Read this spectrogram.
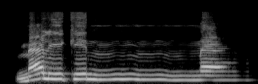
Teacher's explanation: সাকিন দিয়ে পড়বো, ক্লিয়ার। এক আলিফ মদের পরের অক্ষরে ওয়াকফের কারণে সাকিন হচ্ছে, তিন আলিফ টেনে পড়বো, এখানে এক আলিফের জায়গায় তিন আলিফ।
